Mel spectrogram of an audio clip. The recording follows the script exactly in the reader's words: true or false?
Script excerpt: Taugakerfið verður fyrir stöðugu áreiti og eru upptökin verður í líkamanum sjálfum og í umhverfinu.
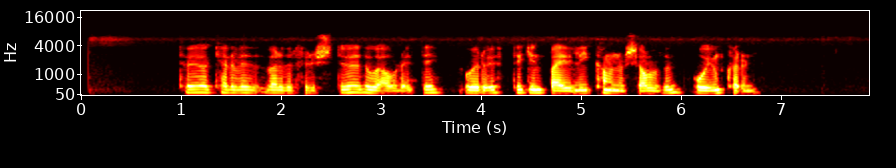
false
